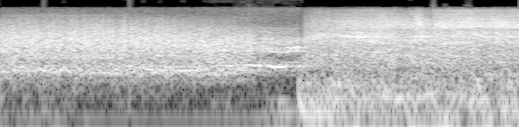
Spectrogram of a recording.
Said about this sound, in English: Don't you dare. Don't play the car.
